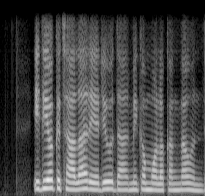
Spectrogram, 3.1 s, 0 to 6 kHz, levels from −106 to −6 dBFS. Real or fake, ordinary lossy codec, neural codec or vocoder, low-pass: fake; none; codec, 16 kHz, 0.2 kbps, FocalCodec; 5.4 kHz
